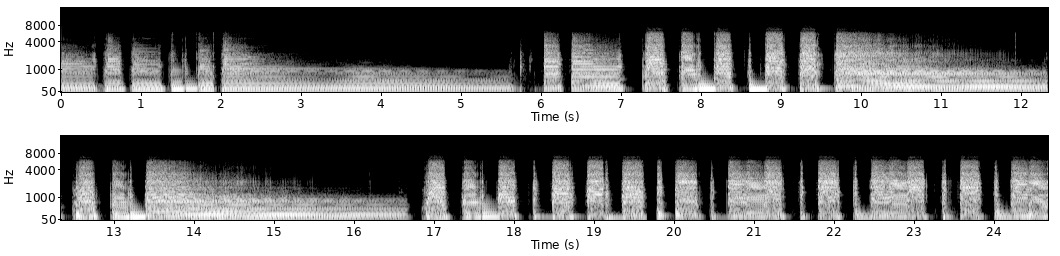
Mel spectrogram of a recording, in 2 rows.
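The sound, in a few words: crunch electric guitar through Carvin Quad-X tube preamp channel 1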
